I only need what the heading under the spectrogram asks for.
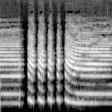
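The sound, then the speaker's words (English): A loud hip hop air horn blares: one sustained blast, then four quick rhythmic stabs, ending in a long held blast that fades slightly. No talking over it. “So now I forgot to give them hip hop air horns, everybody, for supporting the show.”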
